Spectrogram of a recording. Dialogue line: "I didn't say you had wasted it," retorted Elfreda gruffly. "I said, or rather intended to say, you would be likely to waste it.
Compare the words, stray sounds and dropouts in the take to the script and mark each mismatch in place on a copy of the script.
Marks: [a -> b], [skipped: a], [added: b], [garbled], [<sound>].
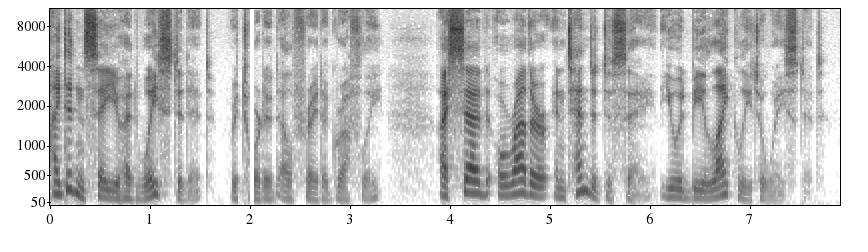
"I didn't say you had wasted it," retorted [dropout] Elfreda gruffly. "I said, or rather intended to say, you would be likely to waste it.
